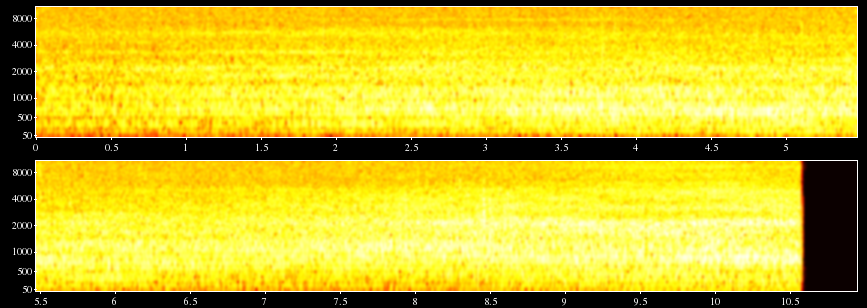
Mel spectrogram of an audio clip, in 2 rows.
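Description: VDL Citea SLE-129 Electric battery bus driving past at close range: tyre and road noise with a faint steady hum, loudest about five seconds in as it goes by. The noise swells again with a low rumble near the end.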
